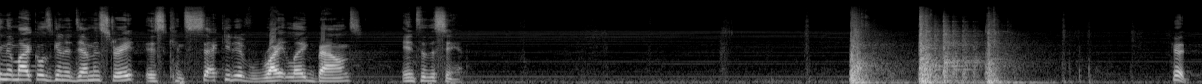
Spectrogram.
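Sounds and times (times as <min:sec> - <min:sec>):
steady low hum: 0:00.0 - 0:12.0
heavy foot thuds: 0:08.5 - 0:11.0.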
